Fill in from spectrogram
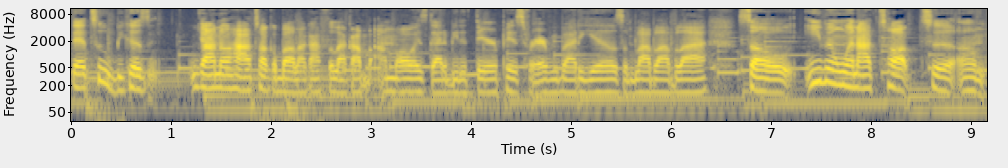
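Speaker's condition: No condition

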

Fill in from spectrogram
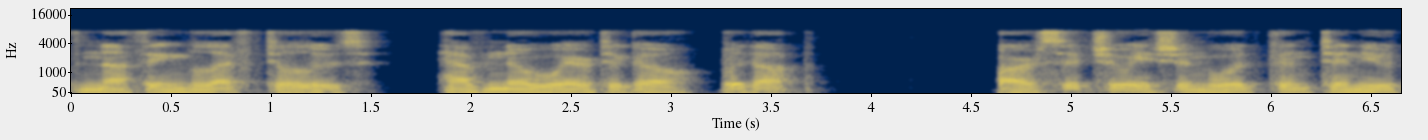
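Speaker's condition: ALS, speech-generating device; eye-activated synthetic voice built from voice banking

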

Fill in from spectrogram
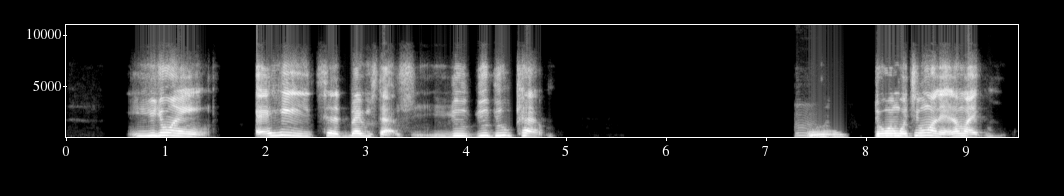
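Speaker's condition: Stuttering; repeated words, blocks

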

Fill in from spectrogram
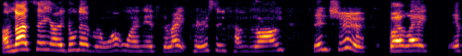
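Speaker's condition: Cerebral palsy; drives electric wheelchair

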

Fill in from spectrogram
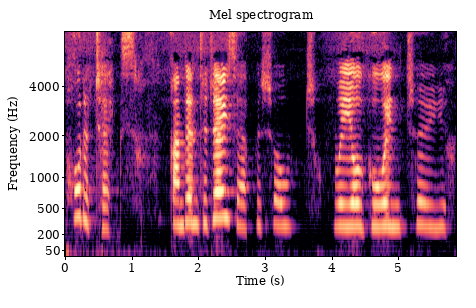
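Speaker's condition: Tracheostomy and ventilator dependent; can move only head

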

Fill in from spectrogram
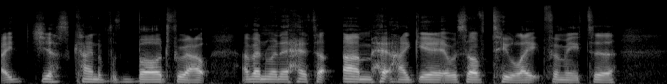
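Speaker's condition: No condition

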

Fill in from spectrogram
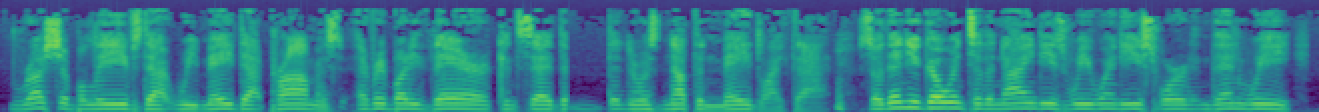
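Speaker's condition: No condition

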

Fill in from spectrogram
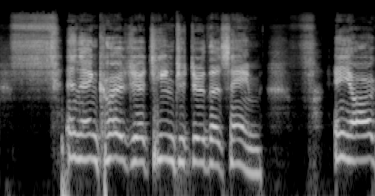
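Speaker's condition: Speech impediment; affects voice, impediment noticeable on first meeting but words formed, intelligible

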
